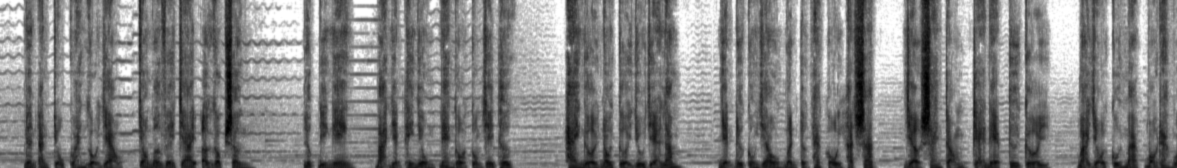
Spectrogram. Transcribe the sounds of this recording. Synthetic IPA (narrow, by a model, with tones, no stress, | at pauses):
ne˧nʔa˧jŋ̟t͡ɕṵ˧˩kwaː˨˦nɣo̰˧˨jzaː˨˩w | t͡ɕɔ˧məː˨˦vɛ˧t͡ɕaː˧jʔəː˧˩ɣə˦˥wk͡p̚sə˧n | lʊ˦˥k̚ɗi˧ŋɛ˧ŋ | ɓaː˨˩ɲḭ˧˨nt̪ʰə˨˦jɲʊ˧ŋ͡mɗaː˧ŋːo̰˨jkʊ˨˩ŋ͡mzəː˨˦jt̪ʰɨ˦˥k̚ | haː˧jŋɨ˨˩əjnɔ˨˦jkɨ˨˩əjzu˧zɛ̰˧˩la˨˦m | ɲḭ˧˨nɗɨ˧˦əkɔ˧nza˧wmï˨˩ŋ̟t̪ɨ˨˩ŋhaː˦˥k̚ho̰˧˩jha˨˩jk̟̚sa˦˥k̚ | zə̰ː˧˨saː˧ŋt͡ɕɔ̰˧˨wŋ͡mt͡ɕɛ˧˩ɗɛ˨˩p̚t̪ɨ˧əjkɨ˨˩əj | ɓaː˨˩zo̰˧˨jku˨˦jma̰ː˨˩k̚ɓɔ˧˩zaː˧ŋ˨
